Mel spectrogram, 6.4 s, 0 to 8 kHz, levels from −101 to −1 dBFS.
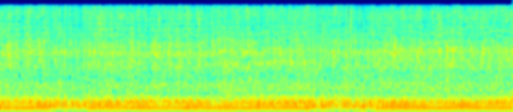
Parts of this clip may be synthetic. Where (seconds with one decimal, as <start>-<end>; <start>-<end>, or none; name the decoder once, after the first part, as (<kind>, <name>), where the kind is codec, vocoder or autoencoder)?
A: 0.6-1.1 (vocoder, BigVGAN v2); 3.9-4.7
